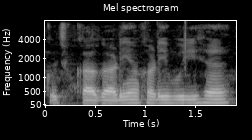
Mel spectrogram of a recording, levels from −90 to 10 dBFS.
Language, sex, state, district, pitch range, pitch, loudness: Hindi, male, Chhattisgarh, Korba, 110-115 Hz, 115 Hz, -24 LUFS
